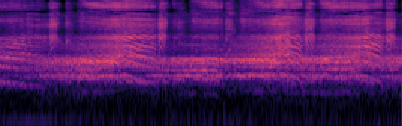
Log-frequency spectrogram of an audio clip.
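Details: Simulated "ghost baby" horror sound effect: eerie, echoing infant wailing with rising and falling pitch; infant cry.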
